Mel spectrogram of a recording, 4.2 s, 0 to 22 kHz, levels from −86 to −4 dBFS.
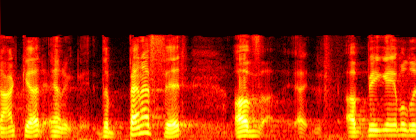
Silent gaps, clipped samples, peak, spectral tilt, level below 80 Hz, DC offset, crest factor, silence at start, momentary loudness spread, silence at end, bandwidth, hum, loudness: none; under 0.1%; 0 dBFS; -5 dB/octave; -50 dBFS; under 0.1%; 18 dB; 0 s; 17 LU; 0 s; 8 kHz; none; -17 LUFS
